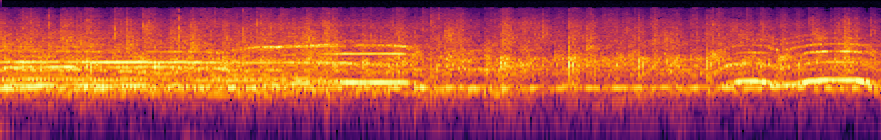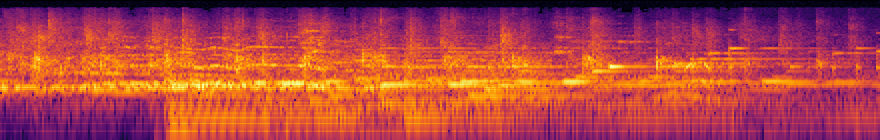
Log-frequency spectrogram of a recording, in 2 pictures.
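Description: A crowd applauds a comedian and poet steadily and loudly for several seconds, dense clapping mixed with scattered cheers and whistles, and a low humming tone joins in over the last few seconds.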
